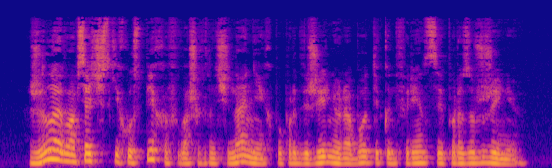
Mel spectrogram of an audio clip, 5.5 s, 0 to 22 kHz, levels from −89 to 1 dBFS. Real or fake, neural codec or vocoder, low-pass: real; none; 14.4 kHz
